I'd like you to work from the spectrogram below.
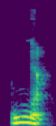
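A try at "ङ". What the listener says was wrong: No, that's a little different than what I'm saying. So nga, it's at the back of the palate, upper palate, very back.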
